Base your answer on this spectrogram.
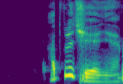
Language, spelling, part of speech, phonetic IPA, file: Russian, отвлечение, noun, [ɐtvlʲɪˈt͡ɕenʲɪje], Ru-Отвлечение.ogg
- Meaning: 1. distraction 2. abstraction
